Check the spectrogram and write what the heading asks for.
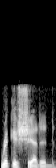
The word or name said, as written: ricochetted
